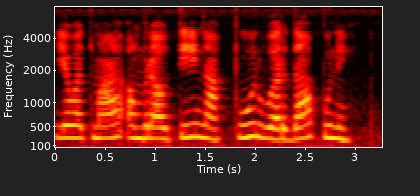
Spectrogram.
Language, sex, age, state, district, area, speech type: Marathi, female, 18-30, Maharashtra, Wardha, rural, spontaneous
